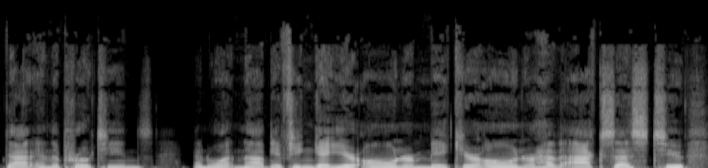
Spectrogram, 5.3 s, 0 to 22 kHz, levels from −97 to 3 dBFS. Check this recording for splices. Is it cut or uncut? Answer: cut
